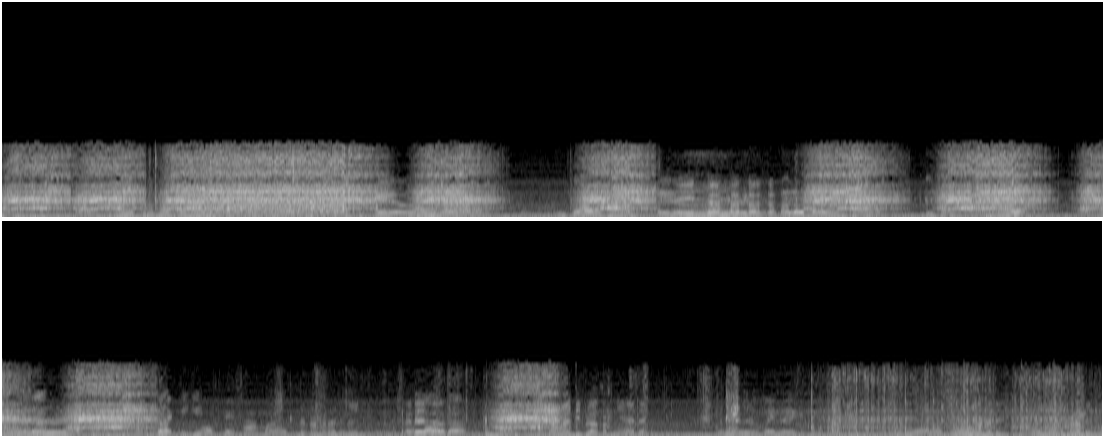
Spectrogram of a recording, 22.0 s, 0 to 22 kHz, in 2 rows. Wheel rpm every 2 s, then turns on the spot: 90, 110, 50, 30, 70, 50, 20, 10, 10, 10, 20.
8-10 16-22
